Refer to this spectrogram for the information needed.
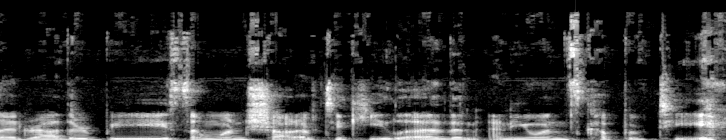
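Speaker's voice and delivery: plain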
